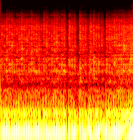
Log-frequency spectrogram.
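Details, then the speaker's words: Cold petrol engine on startup after a misfire fix and four new plugged-in parts idles low, rough and uneven, bogging and needing revs every few seconds; a stored cold start idle system code is being diagnosed; a rear main leak is also suspected. "So, what you're going to notice here is I have a very rough startup as you can hear."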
